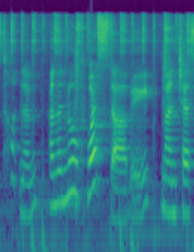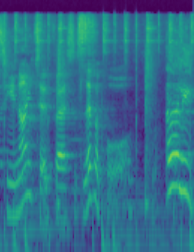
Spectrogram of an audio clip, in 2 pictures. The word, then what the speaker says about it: derby: David we do local Derby and yes Americans I did mean to pronounce that Derby and not Derby it's a term that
